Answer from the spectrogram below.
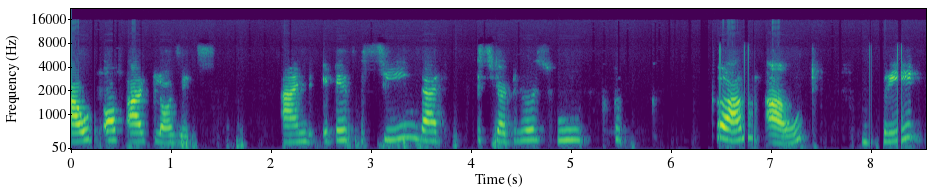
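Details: Adult woman who stutters, a member of an Indian stammering self-help association, presenting on women and stuttering at a 2022 stuttering conference; stuttering.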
